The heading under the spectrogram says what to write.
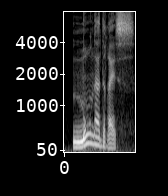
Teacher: you can hear now this little link, so you've got to pronounce this N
